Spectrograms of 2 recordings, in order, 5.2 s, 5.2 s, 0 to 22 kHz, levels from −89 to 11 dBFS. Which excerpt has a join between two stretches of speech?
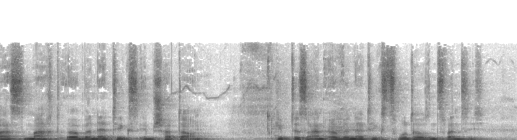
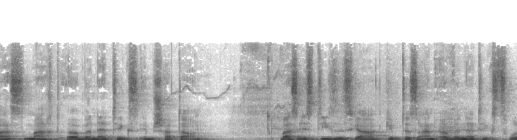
first; 1 cut; at 2.7 s

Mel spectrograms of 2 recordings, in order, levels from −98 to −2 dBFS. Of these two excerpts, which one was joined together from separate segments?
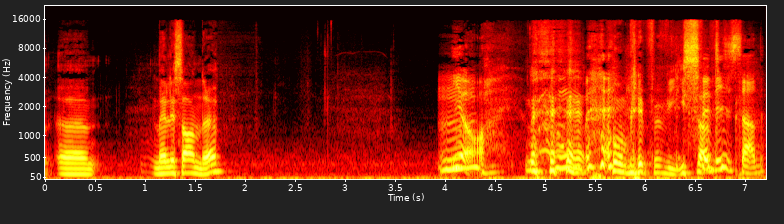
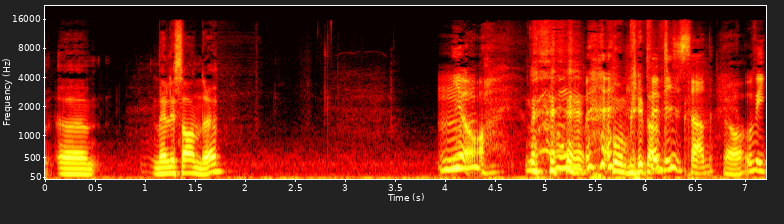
second; 1 cut; at 6.0 s

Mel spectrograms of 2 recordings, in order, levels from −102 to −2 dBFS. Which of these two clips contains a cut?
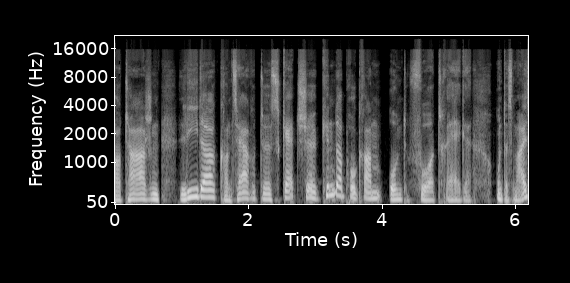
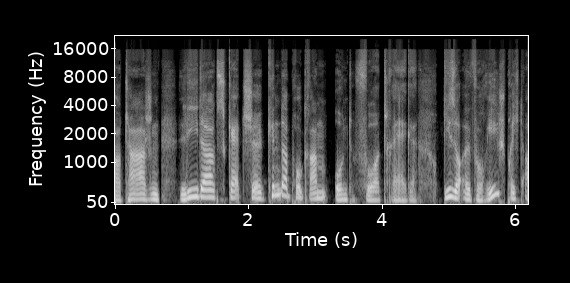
second; 2 cuts; at 1.5 s, 4.8 s

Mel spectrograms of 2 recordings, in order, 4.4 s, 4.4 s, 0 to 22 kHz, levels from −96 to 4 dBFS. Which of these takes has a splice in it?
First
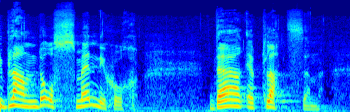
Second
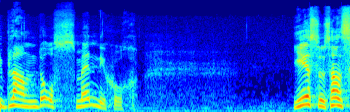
first; 1 cut; at 2.5 s

